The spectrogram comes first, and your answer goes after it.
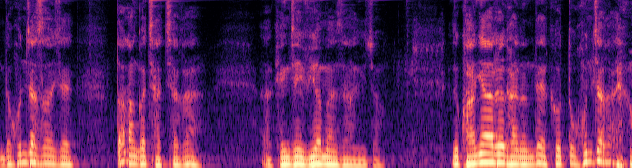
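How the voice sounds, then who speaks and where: Somewhat breathy and at medium pitch, a man speaks at a moderate pace, broken by long, frequent pauses. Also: ordinary pitch variation. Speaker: theology professor. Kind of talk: Bible teaching talk.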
